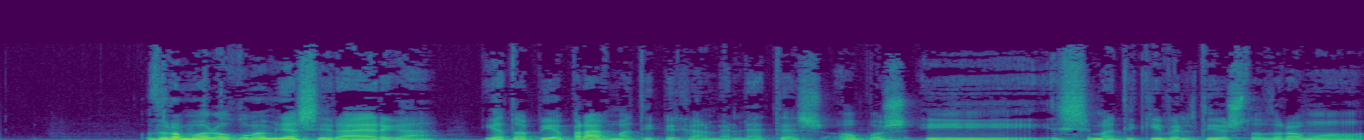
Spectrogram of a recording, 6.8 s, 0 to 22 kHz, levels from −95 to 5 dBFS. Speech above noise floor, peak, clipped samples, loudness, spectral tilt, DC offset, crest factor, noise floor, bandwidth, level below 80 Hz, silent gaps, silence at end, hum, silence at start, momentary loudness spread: 27 dB; -4 dBFS; under 0.1%; -22 LUFS; -6.5 dB/octave; under 0.1%; 18 dB; -48 dBFS; 15 kHz; -48 dBFS; none; 0 s; none; 0.75 s; 12 LU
